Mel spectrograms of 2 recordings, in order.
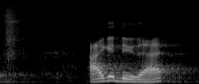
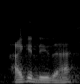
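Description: First: It is said louder. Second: It is said quietly.

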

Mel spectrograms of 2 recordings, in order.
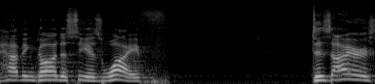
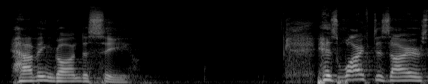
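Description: First: The pause comes right after wife. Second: The pause comes right after sea. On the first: The husband went to visit his wife. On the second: The husband has gone to sea.

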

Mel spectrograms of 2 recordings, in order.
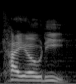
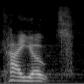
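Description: First: It ends with an ee sound. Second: It ends without an ee sound.

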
